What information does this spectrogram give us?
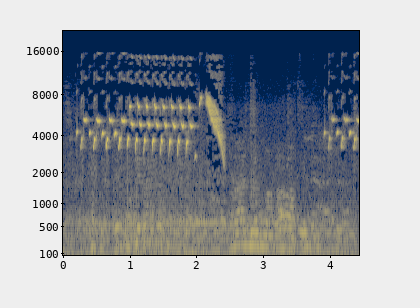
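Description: A goldfinch mule sings a bright, rapid twitter broken by a sweeping downward whistle.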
